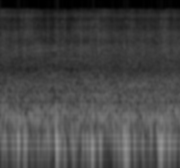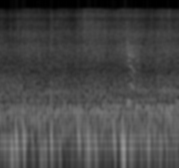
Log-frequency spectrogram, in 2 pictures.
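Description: In the Red Dead Online video game, a horse in terrible shape plods through a snowy blizzard, its hooves giving a steady, muffled clip-clop under wind noise.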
